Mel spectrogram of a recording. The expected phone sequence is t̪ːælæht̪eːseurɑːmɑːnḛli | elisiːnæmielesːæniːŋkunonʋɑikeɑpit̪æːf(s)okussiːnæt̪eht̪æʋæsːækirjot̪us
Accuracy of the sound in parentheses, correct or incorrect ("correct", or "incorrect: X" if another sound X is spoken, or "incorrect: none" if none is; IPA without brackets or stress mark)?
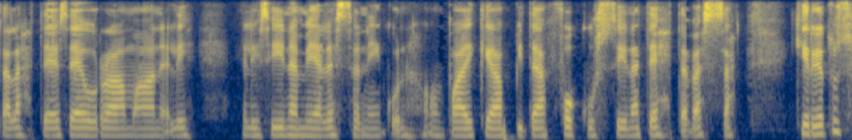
incorrect: f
